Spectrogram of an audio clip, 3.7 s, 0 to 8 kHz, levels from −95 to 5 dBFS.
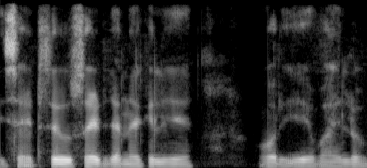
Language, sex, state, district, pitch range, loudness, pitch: Hindi, male, Bihar, Araria, 105-110 Hz, -18 LUFS, 105 Hz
